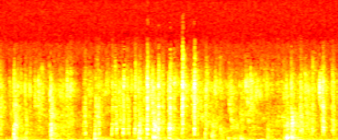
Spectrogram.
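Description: A brush dabs and scrapes softly on a canvas.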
